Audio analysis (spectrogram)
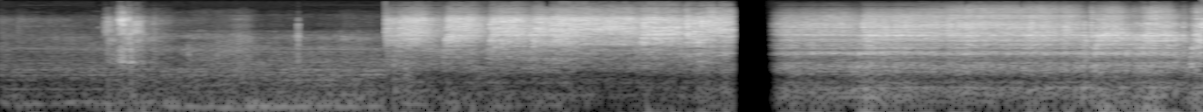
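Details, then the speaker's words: Hot water heater refilling after annual flush, drain valve closed: steady loud hiss with a brief break as trapped air spits out of the tank; normal air purging, no leaks. "As you can hear, it's going to make noise. That is fine. You're just getting the air out of the system."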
